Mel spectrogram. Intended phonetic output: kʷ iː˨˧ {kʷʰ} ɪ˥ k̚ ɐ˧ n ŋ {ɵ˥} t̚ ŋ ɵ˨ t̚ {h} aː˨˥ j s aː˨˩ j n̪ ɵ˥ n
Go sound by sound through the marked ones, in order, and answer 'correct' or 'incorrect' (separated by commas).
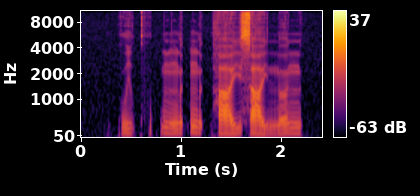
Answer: correct, correct, correct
